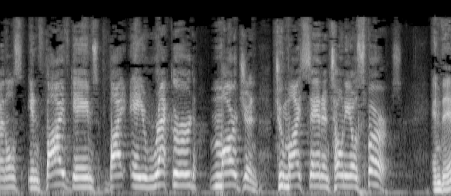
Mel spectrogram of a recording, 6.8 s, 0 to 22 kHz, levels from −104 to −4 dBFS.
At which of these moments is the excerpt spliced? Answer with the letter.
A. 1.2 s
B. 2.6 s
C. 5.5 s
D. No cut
A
